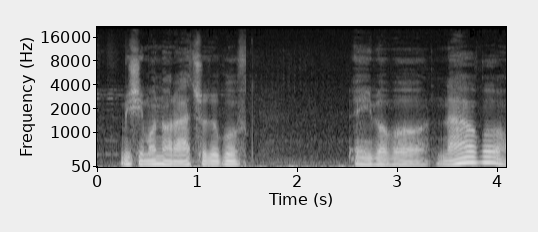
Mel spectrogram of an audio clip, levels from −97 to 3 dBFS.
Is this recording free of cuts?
yes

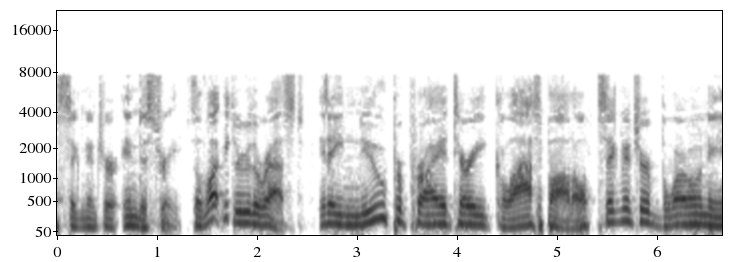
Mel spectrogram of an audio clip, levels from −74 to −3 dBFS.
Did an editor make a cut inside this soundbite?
yes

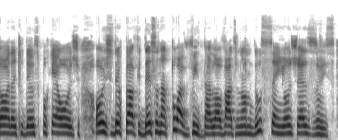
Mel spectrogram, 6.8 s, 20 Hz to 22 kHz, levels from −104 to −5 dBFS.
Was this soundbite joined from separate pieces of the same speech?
yes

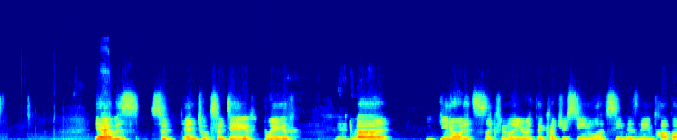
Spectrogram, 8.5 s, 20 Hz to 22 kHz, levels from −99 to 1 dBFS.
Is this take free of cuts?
no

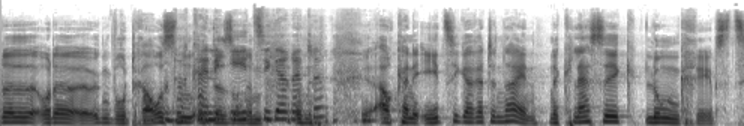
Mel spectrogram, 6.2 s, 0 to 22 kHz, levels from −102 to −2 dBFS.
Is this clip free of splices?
yes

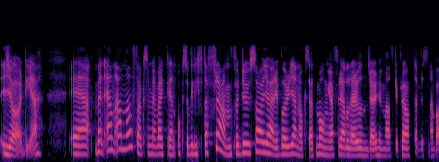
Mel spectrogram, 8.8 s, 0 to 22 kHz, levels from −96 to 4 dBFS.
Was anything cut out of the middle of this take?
no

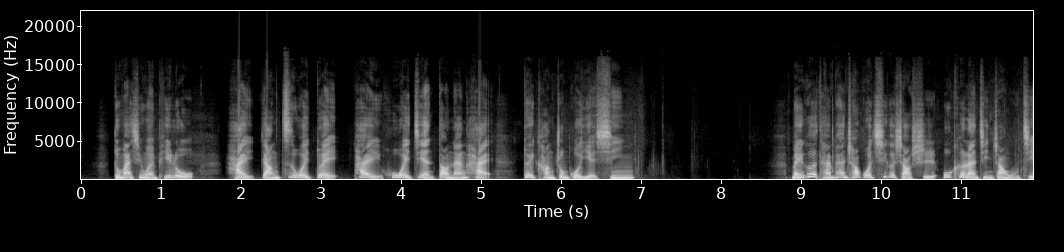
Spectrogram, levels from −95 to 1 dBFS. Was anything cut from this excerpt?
no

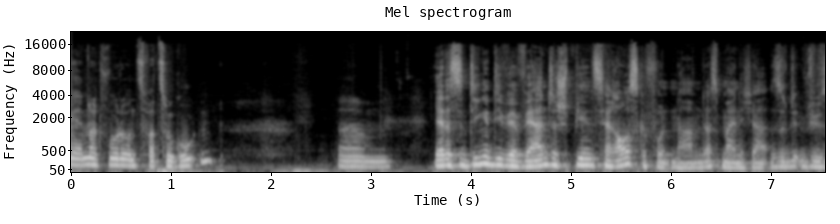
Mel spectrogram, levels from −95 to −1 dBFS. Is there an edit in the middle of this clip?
no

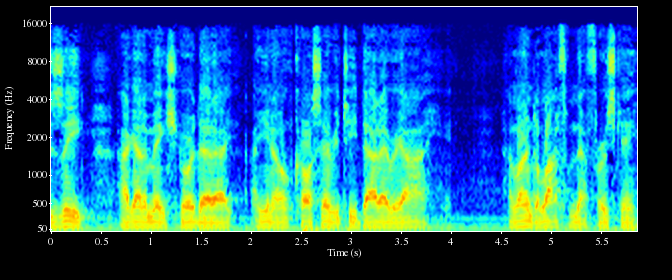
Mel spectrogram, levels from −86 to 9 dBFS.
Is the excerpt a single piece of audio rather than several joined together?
no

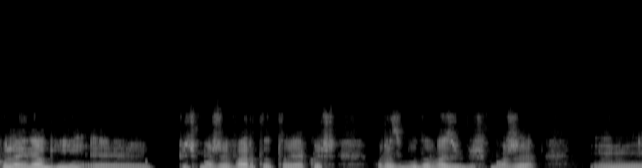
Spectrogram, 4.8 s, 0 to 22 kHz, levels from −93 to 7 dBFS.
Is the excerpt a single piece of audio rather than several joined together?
yes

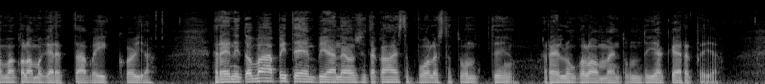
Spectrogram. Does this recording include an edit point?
no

